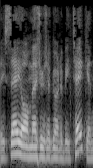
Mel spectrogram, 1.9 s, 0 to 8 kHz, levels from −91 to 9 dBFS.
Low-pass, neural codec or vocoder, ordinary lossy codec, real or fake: 7.2 kHz; none; MP3, 32 kbps; real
